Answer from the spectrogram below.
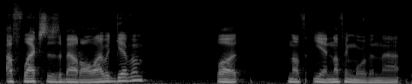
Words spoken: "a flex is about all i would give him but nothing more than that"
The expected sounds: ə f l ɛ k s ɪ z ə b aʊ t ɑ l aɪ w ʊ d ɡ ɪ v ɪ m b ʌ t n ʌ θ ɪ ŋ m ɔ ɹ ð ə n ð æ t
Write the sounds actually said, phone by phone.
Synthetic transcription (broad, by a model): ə f l ɛ k s ɪ z ə b aʊ t ɑ l aɪ w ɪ d ɡ ɪ v ɪ m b ʌ t n ʌ θ ɪ ŋ m ɔ ɹ ð ə n ð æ t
